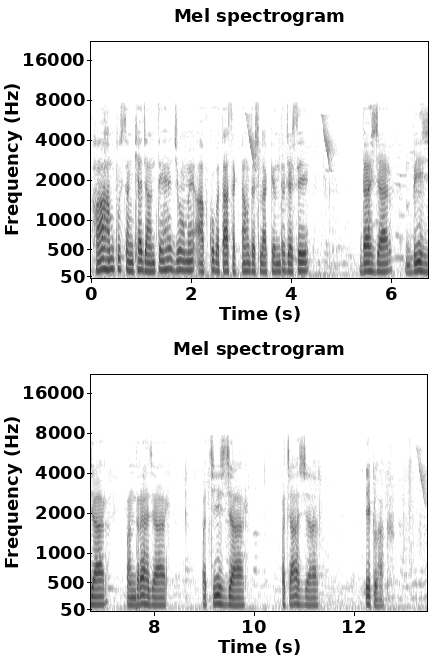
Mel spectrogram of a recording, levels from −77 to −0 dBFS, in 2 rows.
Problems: background sounds at intervals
